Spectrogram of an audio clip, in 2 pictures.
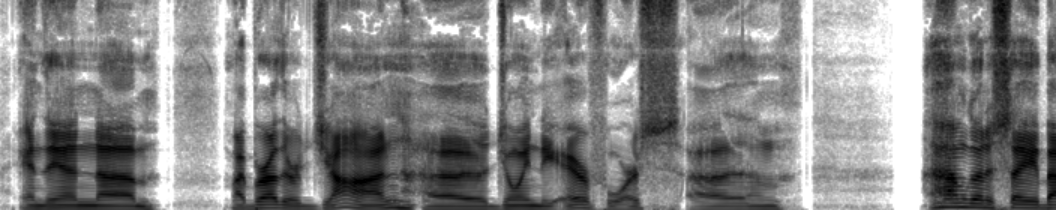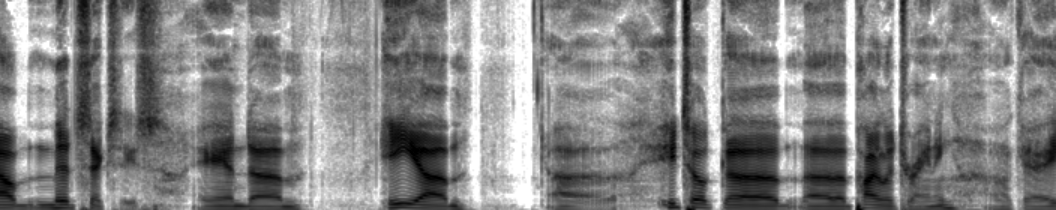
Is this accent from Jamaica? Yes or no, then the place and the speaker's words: no; Columbus, Ohio, United States; moved away as an adult; also born or lived in the South; We grew up in the Linden area. It's, uh, it was a poor area of Columbus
